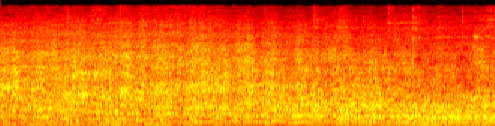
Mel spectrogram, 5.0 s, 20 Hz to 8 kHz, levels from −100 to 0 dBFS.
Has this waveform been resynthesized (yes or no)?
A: no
